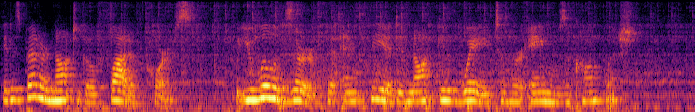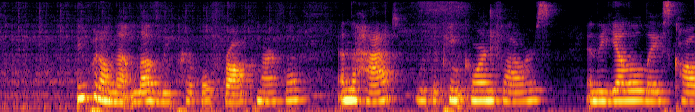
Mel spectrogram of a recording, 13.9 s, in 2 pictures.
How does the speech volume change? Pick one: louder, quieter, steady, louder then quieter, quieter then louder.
steady.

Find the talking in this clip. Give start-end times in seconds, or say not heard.
0.0-6.3, 7.7-13.8.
